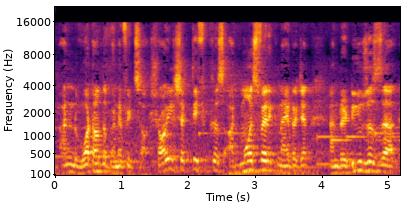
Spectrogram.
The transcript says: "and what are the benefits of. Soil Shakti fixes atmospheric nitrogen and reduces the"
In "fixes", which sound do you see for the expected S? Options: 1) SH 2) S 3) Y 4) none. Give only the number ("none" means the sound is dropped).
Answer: 4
